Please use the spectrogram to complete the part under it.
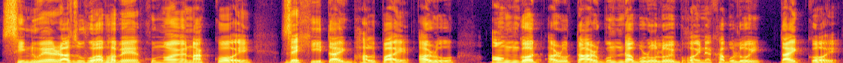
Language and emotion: Assamese, neutral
